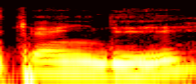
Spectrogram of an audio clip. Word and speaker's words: Kehinde: full names please zero my name is kendi okay and kinde is spelled h-i-n-d-e actually we have kind in gambia but i think the kind that we have is a female name yes but uh this it sounds almost the same we have a lot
